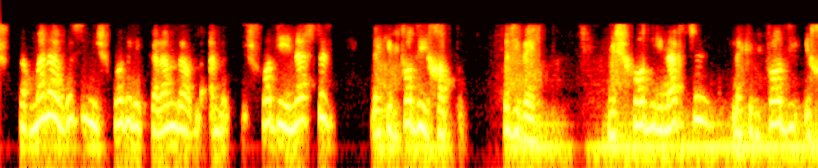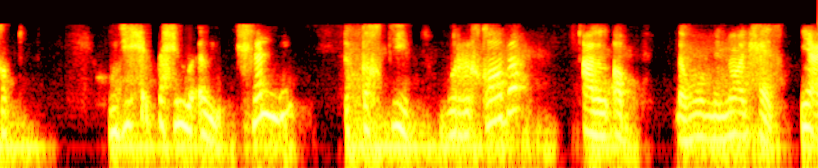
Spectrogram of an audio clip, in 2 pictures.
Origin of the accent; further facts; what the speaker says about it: Egypt; وعندنا في مدارس دلوقتي بتعمل هالوين في المنصورة، عندنا في مصر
